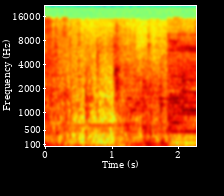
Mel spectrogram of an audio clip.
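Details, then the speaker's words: Lionel U36C Chessie/Western Maryland O gauge diesel locomotive that failed on a run day, at start-up: thin steady electrical buzz instead of smooth running; suspected dry brushes on armature plates or poor track pickup, unconfirmed. "can hear it's buzzing, which is an automatic indicator that something's either dry on the inside, such as your brushes contacting your armature plates on your motor, or maybe it's not picking up electric cleanly from the track."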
